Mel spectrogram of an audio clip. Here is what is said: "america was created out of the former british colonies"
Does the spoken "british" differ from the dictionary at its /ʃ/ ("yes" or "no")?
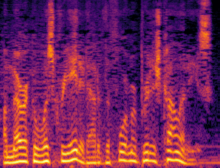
no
